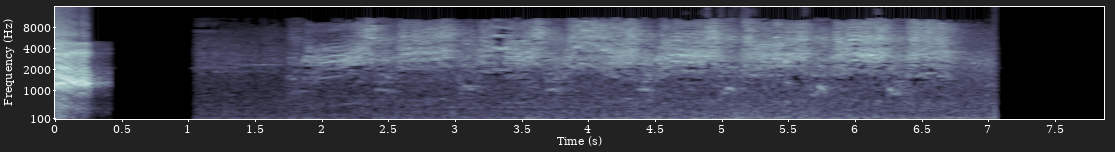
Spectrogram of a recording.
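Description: A crow's caw at the very start, then after a second's gap a group of fruit bats squawking and chattering at a feeding station: a dense, high-pitched clamour that grows louder and stops abruptly about seven seconds in.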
